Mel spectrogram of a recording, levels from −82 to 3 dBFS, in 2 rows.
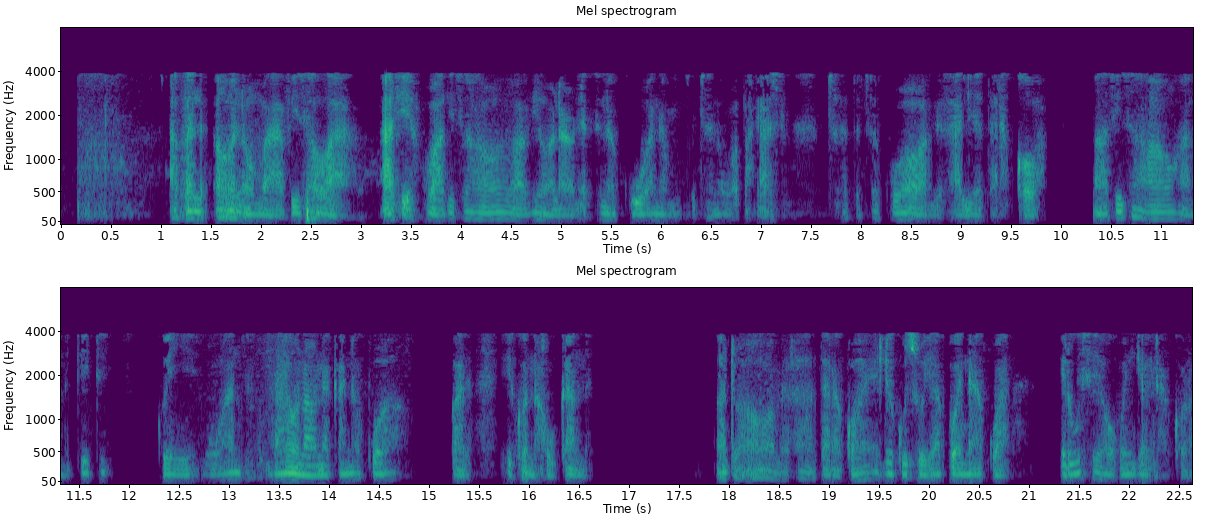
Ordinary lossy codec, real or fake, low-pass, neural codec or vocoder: AAC, 16 kbps; fake; 7.2 kHz; codec, 24 kHz, 0.9 kbps, WavTokenizer, medium speech release version 1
